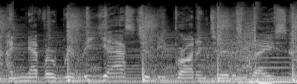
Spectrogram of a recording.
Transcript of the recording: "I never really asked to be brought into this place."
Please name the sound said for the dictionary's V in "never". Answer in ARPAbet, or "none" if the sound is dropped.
V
